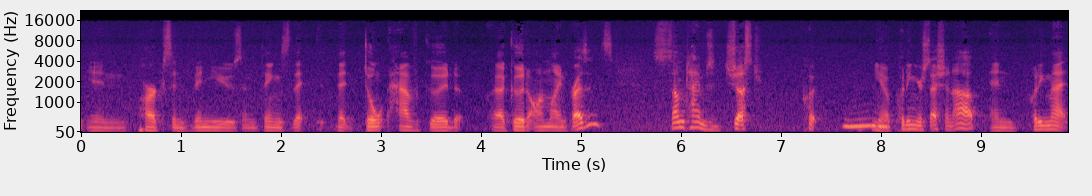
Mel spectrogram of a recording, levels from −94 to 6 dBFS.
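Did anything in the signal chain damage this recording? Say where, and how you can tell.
No, nothing in the chain.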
